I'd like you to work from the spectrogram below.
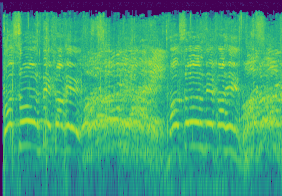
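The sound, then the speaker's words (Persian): Demonstrators at a protest in Mazar-i-Sharif chant loudly in unison, a crowd shouting the same phrases again and again in a steady, rhythmic pattern. “گزارش مجیب حبیب زی از مزار شریف با صدای مظاهرهچیان آغاز می شود.”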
